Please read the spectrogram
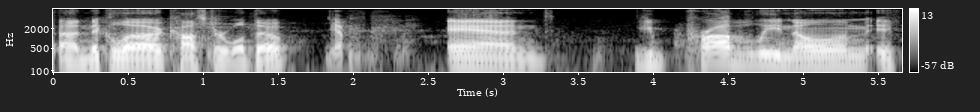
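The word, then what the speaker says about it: Nikolaj Coster-Waldau: I picked pronounce the I'm going to try to pronounce his name correctly, but it's Nicola Coster-Waldau.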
